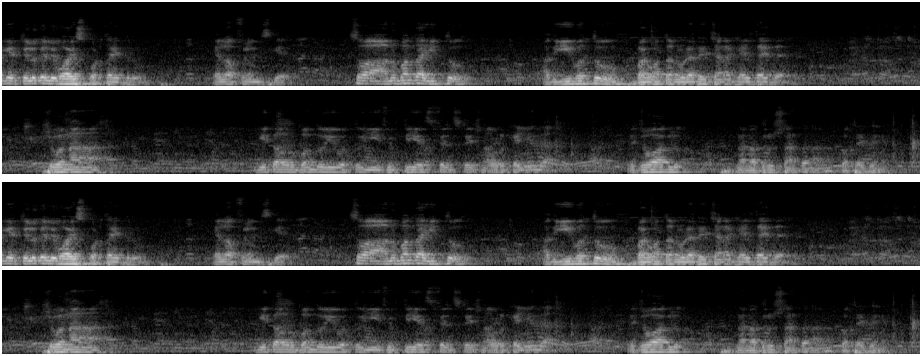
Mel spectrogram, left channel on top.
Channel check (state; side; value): identical; both; correlation 1.00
